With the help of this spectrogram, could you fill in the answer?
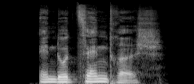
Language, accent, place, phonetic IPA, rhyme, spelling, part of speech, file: German, Germany, Berlin, [ɛndoˈt͡sɛntʁɪʃ], -ɛntʁɪʃ, endozentrisch, adjective, De-endozentrisch.ogg
- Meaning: endocentric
